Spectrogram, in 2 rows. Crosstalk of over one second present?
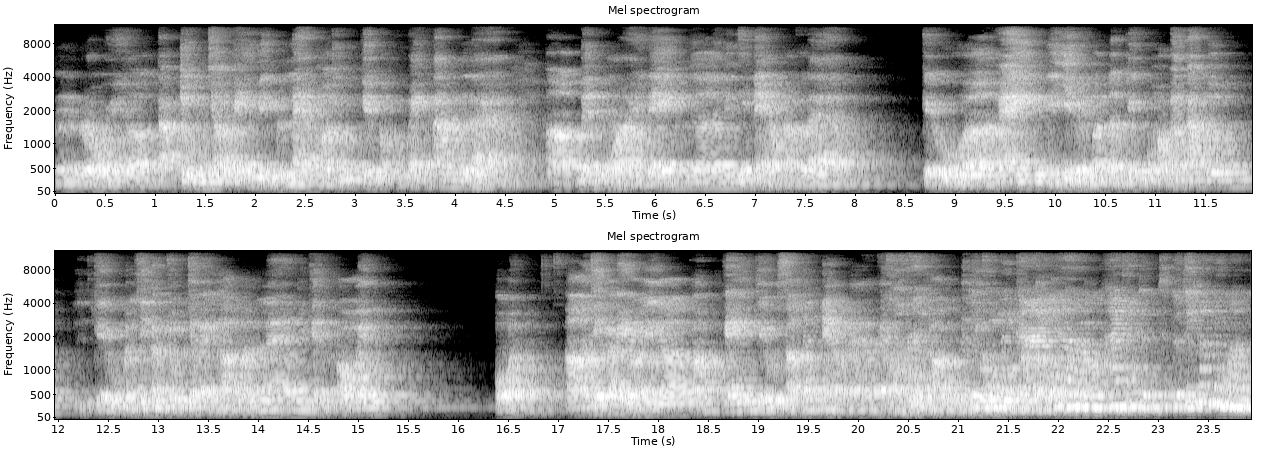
Yes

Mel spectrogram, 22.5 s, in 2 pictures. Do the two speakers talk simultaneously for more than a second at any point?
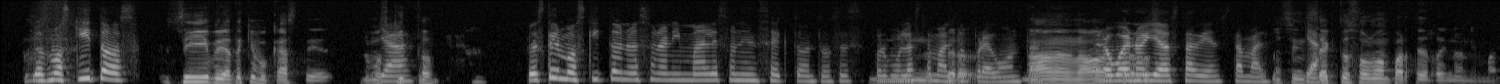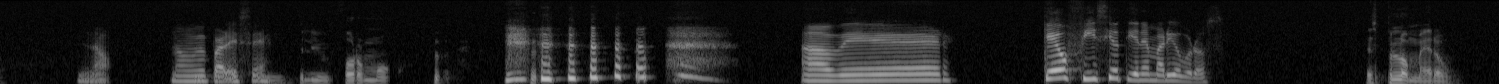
Yes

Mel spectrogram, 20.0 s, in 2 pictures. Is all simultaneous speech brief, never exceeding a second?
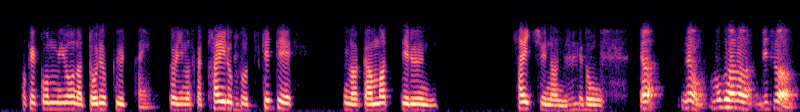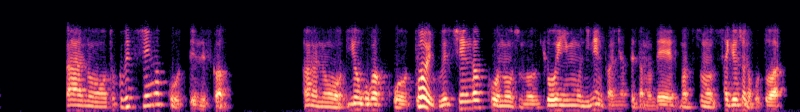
Yes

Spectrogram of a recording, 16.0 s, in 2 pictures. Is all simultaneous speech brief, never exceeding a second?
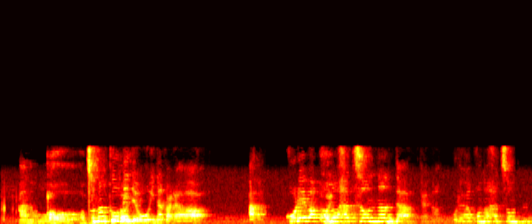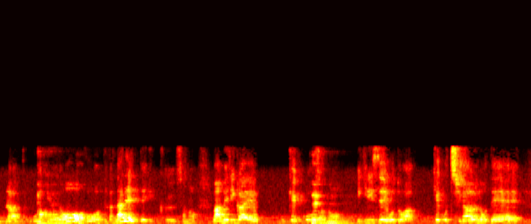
No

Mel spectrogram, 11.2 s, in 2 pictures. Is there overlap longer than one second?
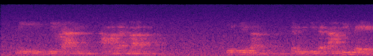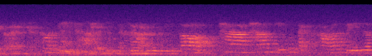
Yes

